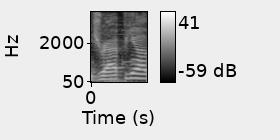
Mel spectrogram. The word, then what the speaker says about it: Drapion: And if anybody you guys, if any of you guys are wondering why I'm saying Drapion, that's how they pronounce it in the anime.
